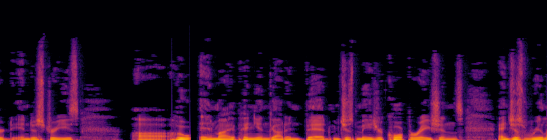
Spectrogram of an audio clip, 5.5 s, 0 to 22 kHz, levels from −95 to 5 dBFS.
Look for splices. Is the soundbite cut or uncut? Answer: cut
